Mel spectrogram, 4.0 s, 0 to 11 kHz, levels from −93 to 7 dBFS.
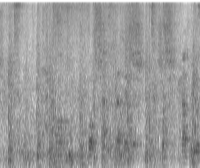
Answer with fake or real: real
